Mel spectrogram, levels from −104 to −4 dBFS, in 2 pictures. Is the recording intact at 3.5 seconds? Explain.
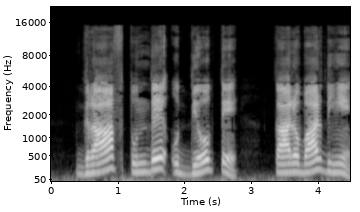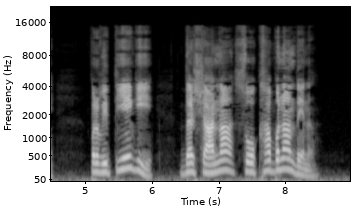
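No. HE-AAC compression, likely the cause, runs through the whole clip, including 3.5 s. The treble above the coded band is copied up from lower bands and roughly reshaped, so harmonics misalign and s sounds turn gritty and lispy, fitting a bitrate around 20 kbps, with nothing above 14.9 kHz.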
